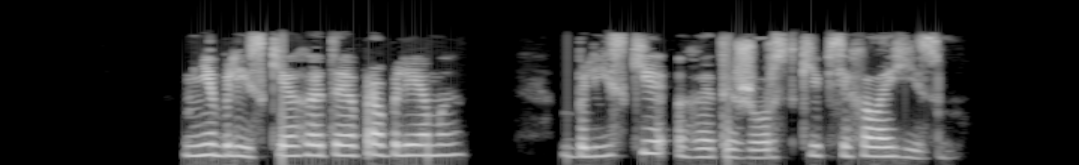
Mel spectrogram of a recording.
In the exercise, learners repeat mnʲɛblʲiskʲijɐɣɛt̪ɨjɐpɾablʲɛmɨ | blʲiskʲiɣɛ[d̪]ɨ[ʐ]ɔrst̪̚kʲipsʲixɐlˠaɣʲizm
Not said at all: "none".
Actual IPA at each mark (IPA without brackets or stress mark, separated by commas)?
t̪, ʐ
